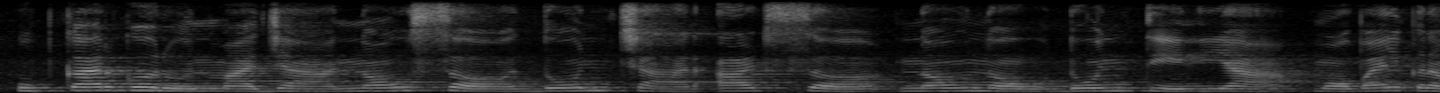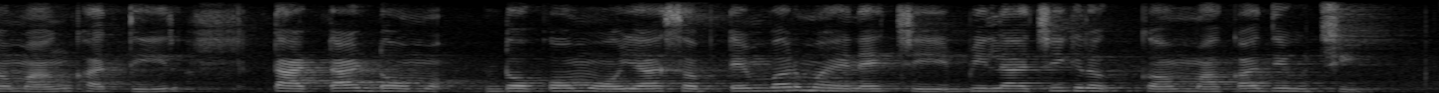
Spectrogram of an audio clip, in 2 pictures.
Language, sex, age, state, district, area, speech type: Goan Konkani, female, 18-30, Goa, Pernem, urban, read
